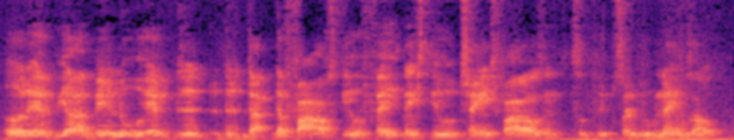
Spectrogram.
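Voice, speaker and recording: A man's voice: mid-range voice, steady tone, a little fast, a bit bright, echoey room, distant mic. Man, rambling interview talk, swears a lot, faint background hum. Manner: blunt, rambling, swears freely. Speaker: rapper.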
